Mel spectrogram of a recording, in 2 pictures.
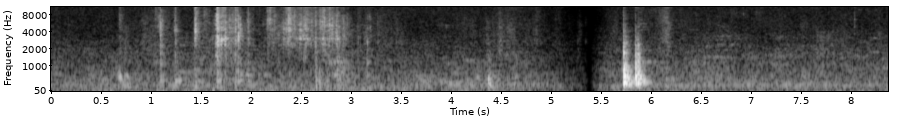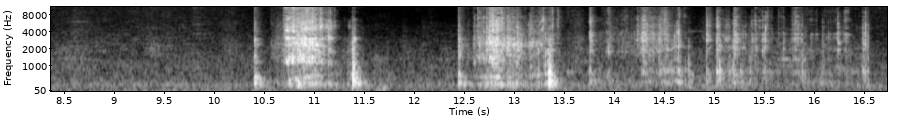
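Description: Ice cubes clatter and rattle into a glass from a scoop.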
